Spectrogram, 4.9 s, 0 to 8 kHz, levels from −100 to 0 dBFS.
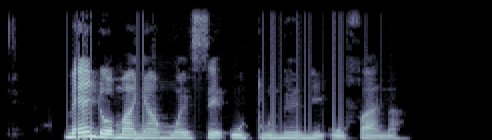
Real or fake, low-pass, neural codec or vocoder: real; 7.2 kHz; none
